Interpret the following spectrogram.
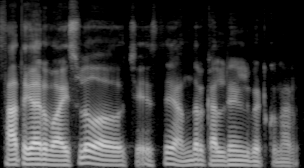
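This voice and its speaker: A man, a mimicry artist, telling animated stories about his life and slipping into imitated voices. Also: on the low side, very fast, clear, resonant tone, dry recording. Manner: animated storyteller who slips into chanting and imitated voices. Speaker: mimicry artist, interview guest. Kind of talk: casual interview storytelling.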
